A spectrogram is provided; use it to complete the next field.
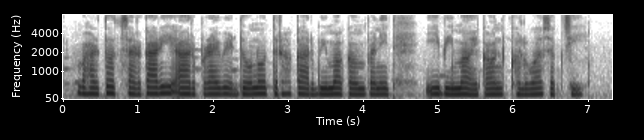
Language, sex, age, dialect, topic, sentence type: Magahi, female, 31-35, Northeastern/Surjapuri, banking, statement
